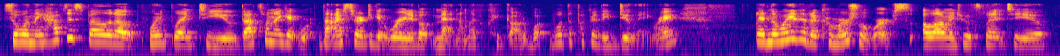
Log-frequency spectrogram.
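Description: A woman's voice: medium pitch, a little fast, darkish tone, highs cut off. Sarcastic young woman ranting. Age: young adult. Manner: sarcastic, rambling, heavy on fillers. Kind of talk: casual comedic rant.

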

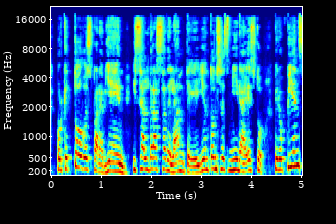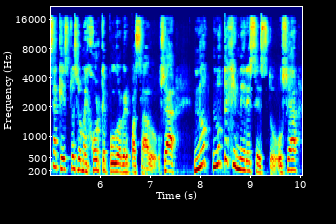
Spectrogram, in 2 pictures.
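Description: A woman's voice: mid-range voice, darkish tone. A woman, a guest author giving emphatic, impassioned advice about grief in conversation.

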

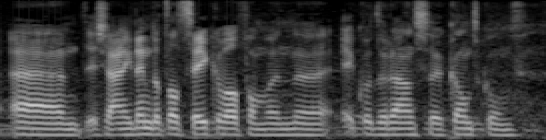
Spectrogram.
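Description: A man's voice: medium pitch, monotone, fairly quick. A young man answering a street interview in a loose, chatty way full of fillers.

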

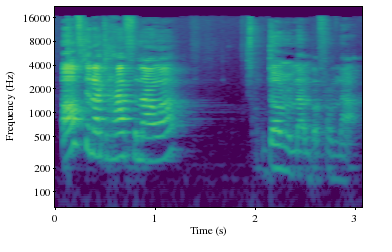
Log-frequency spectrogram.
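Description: A woman's voice: sits high, sing-song, bright, forceful tone. A young woman co-hosting a podcast, telling a story animatedly and switching between Swedish and English. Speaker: podcast co-host. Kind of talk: casual storytelling chat. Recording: roomy, distant mic.

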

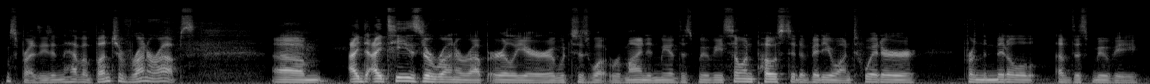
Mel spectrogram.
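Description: A man's voice: fairly low pitch, normal speed. A man co-hosting a casual movie review podcast, swearing, laughing and acting out scenes. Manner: animated, laughing, profane, acts out scenes. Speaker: podcast co-host.

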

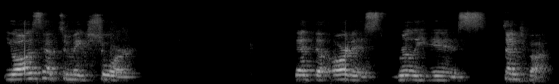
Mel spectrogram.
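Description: In an indoor room where a small group sits around a table, a woman with a mid-range voice and measured pace leads an informal youth talk. She preaches emphatically and asks the group questions. The recording is roomy and distant, with faint background noise.

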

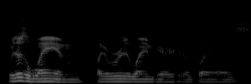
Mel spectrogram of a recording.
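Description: A man's voice: medium pitch, flat delivery, fast talker, bright, forceful tone. A young man co-hosting a casual podcast chat, rambling through stories and laughing often. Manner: rambling, laughs a lot while telling stories. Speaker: podcast co-host.

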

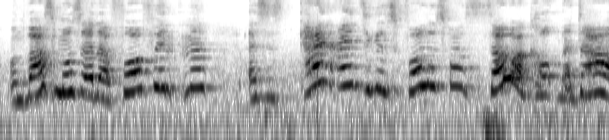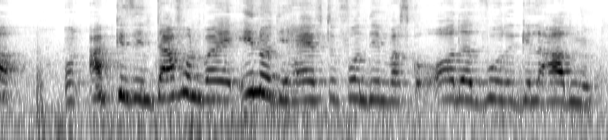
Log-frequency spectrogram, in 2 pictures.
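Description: Commanding, easily outraged sea captain for audio drama, female actor, high voice, theatrical delivery. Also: moderate pace, a little hiss or hum. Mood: indignant. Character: indignant male pirate captain, bossy, sauerkraut-obsessed.

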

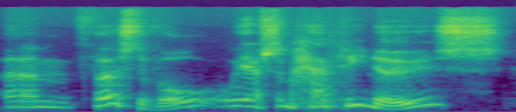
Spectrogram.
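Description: A man's voice: sits high, big pitch swings, unhurried, breathy edge. A British man hosting a podcast in casual chat, droll and mock-stoic while under the weather with a cold. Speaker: podcast host.

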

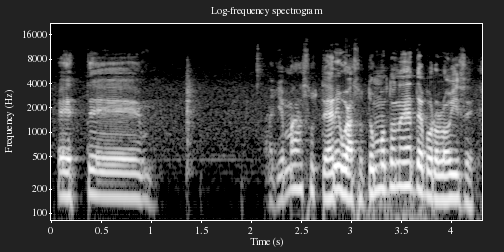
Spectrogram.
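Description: A man's voice: a little high, brisk, gravelly, darkish tone. A man co-hosting a podcast, joking crudely and bursting into laughter. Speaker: podcast co-host. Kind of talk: casual banter.

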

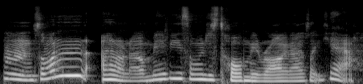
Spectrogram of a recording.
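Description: Soft-spoken young woman who laughs often. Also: mid-range voice, lively intonation, fairly quick. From United States. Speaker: podcast co-host. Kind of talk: casual chat.

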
